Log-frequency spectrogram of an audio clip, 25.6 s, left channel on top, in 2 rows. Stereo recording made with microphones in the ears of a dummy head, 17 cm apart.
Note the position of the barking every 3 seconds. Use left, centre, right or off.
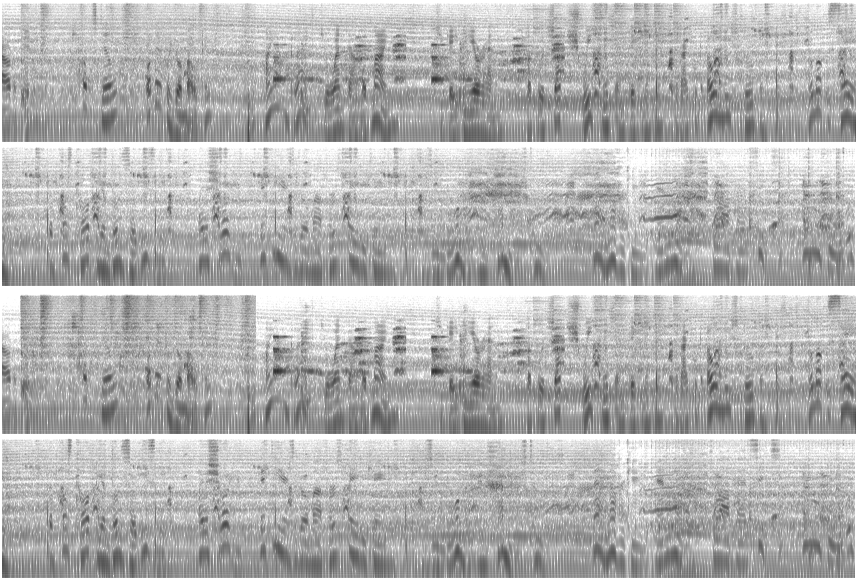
right, right, centre, left, left, left, left, left, left.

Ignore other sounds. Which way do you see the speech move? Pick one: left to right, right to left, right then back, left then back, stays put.
left to right.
